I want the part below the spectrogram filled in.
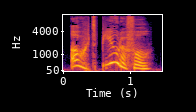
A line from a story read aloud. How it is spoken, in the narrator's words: Joan exclaimed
